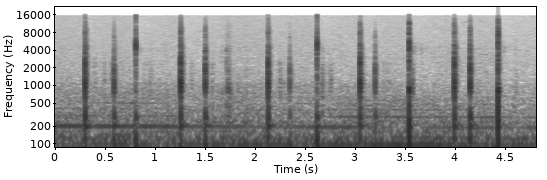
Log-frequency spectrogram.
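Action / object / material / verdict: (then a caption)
tap / plastic camcorder casing / plastic / none. Fingertips tap the plastic casing of a small black handheld camcorder, giving a quick, uneven series of short, dry, bright clicks that stop almost instantly. A low, steady hum runs underneath the taps.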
